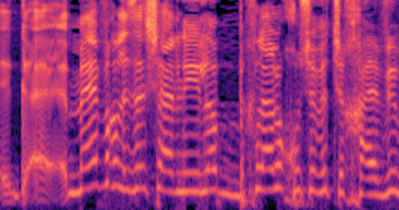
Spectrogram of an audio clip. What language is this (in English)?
Hebrew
